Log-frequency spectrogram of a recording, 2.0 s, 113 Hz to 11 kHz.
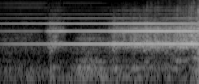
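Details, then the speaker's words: Stock ESC of Panda Hobby Tetra K1 micro crawler on gear one (lowest of three speed settings), near full throttle: steady high-pitched whine near 1 kHz rising with throttle; super loud and super weak, poor low-speed modulation. "that's absolutely horrible and it's super loud too and super weak on gear one"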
